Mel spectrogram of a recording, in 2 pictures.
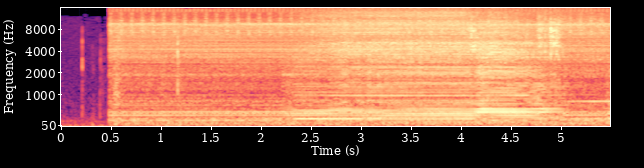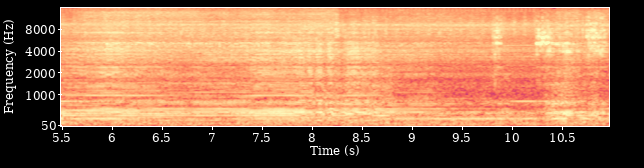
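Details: Wood lathe turning a D-shaped circuit board blank for a Sierra pen, ends pre-turned to bushing size: steady, even hiss of the gouge with constant motor hum, no chatter or catches; a clean cut with very little noise and shavings coming off in ribbons.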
